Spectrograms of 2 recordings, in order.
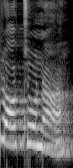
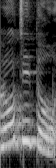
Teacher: এখানে রয়ের সাথে কিন্তু ও উচ্চারিত হচ্ছে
